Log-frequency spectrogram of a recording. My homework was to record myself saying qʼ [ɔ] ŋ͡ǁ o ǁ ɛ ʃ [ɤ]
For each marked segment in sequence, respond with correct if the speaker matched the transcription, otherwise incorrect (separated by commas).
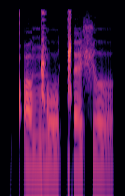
incorrect, correct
